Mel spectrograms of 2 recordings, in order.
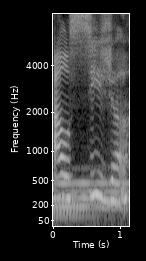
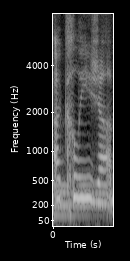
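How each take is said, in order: First: The L sound comes before the S sound. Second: The L sound comes after the K sound. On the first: "now I pronounce it Alcesia" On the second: "used to pronounce it Ecclesia"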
